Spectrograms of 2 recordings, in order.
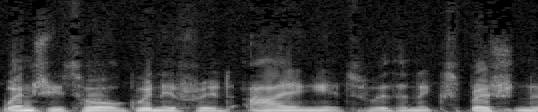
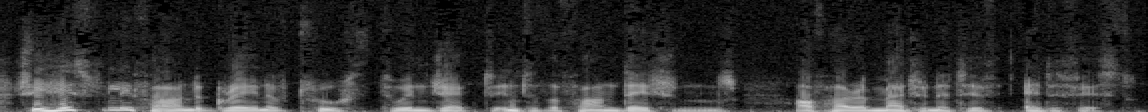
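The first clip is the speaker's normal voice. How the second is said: usual speaking voice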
